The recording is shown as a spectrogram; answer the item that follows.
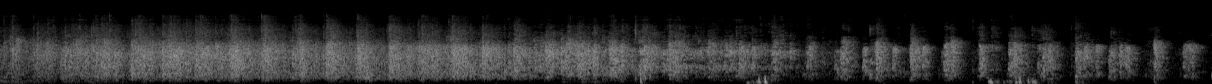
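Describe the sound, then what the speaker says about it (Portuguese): A church congregation applauds with dense, steady clapping that keeps going, then thins into scattered, separate claps toward the end. "Eu no teu lugar estaria aplaudindo o Senhor"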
